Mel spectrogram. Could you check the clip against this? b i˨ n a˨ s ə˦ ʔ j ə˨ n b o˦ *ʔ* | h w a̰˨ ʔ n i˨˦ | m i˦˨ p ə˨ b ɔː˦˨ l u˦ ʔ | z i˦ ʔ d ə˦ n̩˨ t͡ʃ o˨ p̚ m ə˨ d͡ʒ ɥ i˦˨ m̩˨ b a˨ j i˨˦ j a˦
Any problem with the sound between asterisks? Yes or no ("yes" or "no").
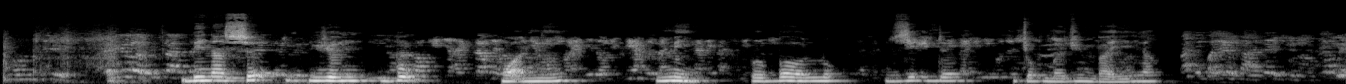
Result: no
